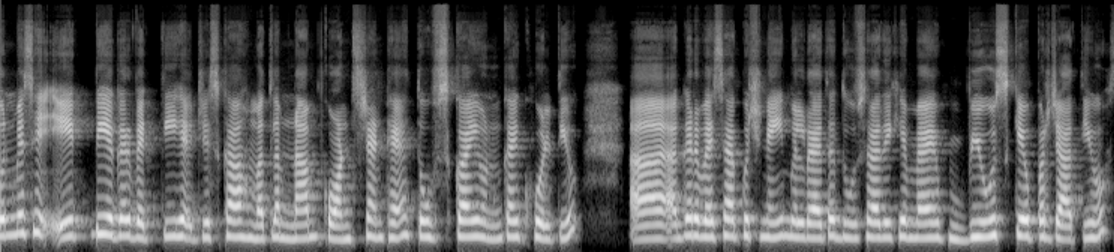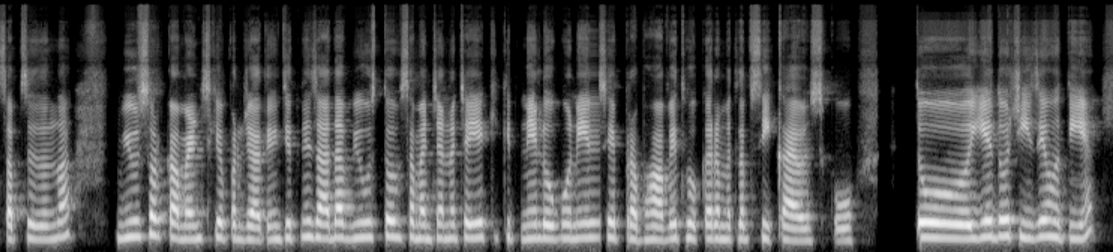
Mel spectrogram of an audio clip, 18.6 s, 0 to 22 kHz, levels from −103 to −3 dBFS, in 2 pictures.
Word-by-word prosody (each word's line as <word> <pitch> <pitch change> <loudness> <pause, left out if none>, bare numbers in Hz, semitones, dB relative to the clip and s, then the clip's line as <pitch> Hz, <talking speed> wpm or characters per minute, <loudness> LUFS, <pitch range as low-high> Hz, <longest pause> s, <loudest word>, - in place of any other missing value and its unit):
उनमें 275 +3 +3
से 305 +1 0
1 255 0 +1
भी 295 -1 +4
अगर 265 -1 +3
व्यक्ति 235 +2 -2
है, 255 -4 +2
जिसका 245 +1 0
मतलब 230 +2 -1
नाम 220 +3 0
कांस्टेंट 215 +3 -1
है, 230 +4 0
तो 255 -2 -1
उसका 245 +2 -1
ही 250 +1 +3
उनका 235 +1 -3
ही 245 - 0
खोलती 235 -3 -2
हूँ। 265 +10 -4 0.4
अ, - - 0 0.3
अगर 270 +4 +2
वैसा 250 +1 +2
कुछ 265 -1 -2
नहीं 245 +1 0
मिल 240 -2 +1
रहा 230 - +3
है, 225 - +2
तो 260 - +1
दूसरा 230 +1 0
देखिए 235 +2 0
मैं 230 0 +1 0.3
व्यूज 250 +3 +1
के 265 - +5
ऊपर 255 -1 +1
जाती 215 -1 -1
हूँ। 235 +7 -3
सबसे 215 +1 -2
ज़्यादा 215 +5 -3 0.4
व्यूज 250 +4 -1
और 270 -2 +3
कमेंट्स 215 -1 +1
के 240 - 0
ऊपर 230 -2 -4
जाती 205 -1 0
हूँ, 210 - -3
जितने 230 +2 -3
ज़्यादा 235 -1 +3
व्यूज 240 0 -2
तो 255 -2 +3
समझ 235 -2 -1
जाना 225 0 -2
चाहिए 230 +1 +1
कि 235 0 -20
कितने 220 -2 -3
लोगों 225 0 0
ने 225 +1 0
इससे 240 0 -1
प्रभावित 210 +2 0
होकर 220 0 -1
मतलब 215 +1 -4
सीखा 215 -1 -1
है 185 -1 +3
उसको। 190 0 -7 0.5
तो 230 -2 +7
ये 235 +3 +4
2 255 +1 +4
चीज़ें 250 -1 0
होती 235 -3 -1
हैं 335 - -2
235 Hz, 225 wpm, -20 LUFS, 220-250 Hz, 0.5 s, तो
